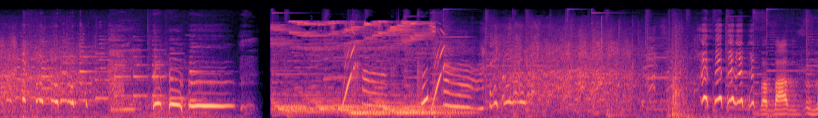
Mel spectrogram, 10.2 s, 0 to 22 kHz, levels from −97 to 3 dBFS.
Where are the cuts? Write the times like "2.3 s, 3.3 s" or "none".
3.3 s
